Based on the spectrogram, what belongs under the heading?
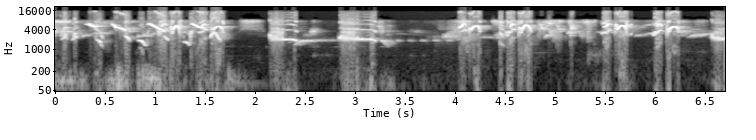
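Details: Fighting Oriental magpie-robin singing to provoke other birds: rapid high chattering and flicked whistles, then drawn-out level whistles around two seconds in, followed by more fast varied bursts.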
